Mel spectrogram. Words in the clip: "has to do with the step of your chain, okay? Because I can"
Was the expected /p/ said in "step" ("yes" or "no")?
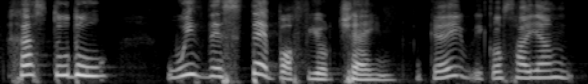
yes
